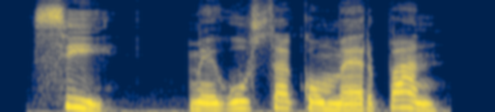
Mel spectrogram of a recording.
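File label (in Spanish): si Me Gusta Comer Pan, spanish, female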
